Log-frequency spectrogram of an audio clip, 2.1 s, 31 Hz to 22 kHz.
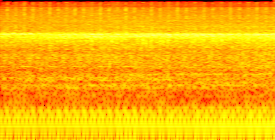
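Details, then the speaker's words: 2011 Lexus IS 350 F Sport, first start after RR Racing Stage II supercharger install: low, lumpy, shaky idle with uneven pulse under a steady high supercharger whine; rough running, cause not yet found. "the car is very shaky he doesn't seem to be running right"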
